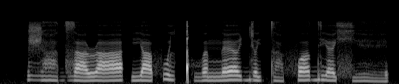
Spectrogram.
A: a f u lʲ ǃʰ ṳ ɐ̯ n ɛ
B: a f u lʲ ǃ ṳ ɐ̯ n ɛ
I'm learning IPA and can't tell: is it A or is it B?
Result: A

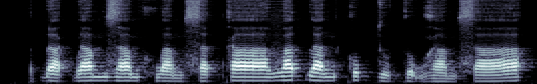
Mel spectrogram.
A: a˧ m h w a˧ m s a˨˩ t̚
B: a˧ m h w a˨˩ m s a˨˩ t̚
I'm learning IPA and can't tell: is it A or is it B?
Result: B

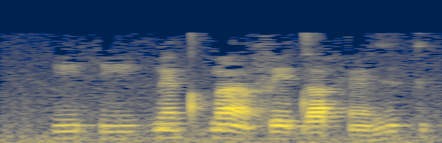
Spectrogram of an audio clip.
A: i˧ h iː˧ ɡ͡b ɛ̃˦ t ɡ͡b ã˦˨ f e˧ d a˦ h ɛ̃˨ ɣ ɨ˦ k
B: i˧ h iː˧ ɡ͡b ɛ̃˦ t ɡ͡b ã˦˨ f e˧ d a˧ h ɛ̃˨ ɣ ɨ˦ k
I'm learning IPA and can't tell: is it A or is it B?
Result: B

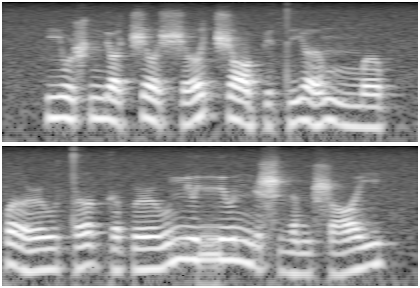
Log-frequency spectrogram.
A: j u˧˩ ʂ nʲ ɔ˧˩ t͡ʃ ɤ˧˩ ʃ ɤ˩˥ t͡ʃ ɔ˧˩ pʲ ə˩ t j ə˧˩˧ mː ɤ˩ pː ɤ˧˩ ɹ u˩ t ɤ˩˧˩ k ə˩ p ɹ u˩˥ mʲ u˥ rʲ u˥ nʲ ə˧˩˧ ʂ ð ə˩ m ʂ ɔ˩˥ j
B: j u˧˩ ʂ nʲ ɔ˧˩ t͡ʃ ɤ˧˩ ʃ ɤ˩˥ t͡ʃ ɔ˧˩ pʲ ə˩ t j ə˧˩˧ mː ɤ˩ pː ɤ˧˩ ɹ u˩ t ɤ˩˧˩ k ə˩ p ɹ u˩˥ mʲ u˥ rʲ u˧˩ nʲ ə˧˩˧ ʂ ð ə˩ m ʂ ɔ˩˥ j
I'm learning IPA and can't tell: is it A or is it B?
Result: A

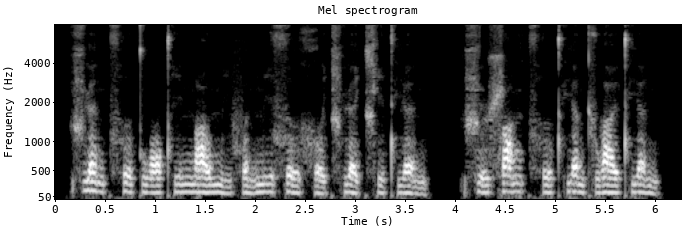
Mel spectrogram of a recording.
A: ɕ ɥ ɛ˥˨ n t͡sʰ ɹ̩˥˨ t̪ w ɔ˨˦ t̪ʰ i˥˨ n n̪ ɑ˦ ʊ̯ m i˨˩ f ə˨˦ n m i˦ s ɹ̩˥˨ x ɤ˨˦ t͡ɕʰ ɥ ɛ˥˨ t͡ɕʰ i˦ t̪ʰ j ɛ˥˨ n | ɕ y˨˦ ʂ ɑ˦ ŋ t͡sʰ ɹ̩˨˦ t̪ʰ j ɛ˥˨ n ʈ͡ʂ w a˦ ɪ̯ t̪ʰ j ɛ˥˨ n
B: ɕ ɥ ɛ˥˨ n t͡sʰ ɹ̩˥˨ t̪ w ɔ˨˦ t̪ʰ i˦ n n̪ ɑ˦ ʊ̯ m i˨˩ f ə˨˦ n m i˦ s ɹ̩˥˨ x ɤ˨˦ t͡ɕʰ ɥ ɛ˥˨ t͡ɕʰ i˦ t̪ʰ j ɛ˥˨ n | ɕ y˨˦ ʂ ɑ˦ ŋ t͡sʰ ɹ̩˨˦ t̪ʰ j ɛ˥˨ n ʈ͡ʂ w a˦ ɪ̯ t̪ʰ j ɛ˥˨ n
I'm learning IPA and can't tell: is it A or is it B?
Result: B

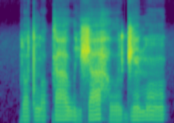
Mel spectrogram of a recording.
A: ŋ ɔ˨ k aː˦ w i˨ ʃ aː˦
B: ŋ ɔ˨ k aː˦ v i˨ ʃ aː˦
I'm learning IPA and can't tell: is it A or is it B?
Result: A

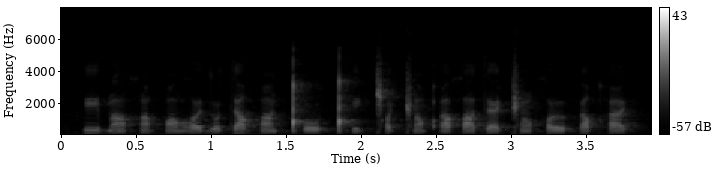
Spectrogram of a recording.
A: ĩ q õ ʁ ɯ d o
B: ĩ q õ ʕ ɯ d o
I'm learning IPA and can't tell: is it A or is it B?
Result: A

